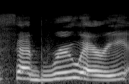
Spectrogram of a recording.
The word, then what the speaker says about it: February: pronounce it's February okay it's not February as it's written it's February okay so ignore the are here and it's the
